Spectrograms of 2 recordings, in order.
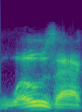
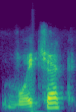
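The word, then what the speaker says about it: Woyzeck: ran uh as uh i think he pronounces it wozak but it's voice yeah i might be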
